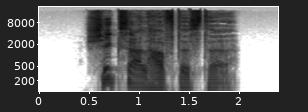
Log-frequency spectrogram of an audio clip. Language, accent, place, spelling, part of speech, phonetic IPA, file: German, Germany, Berlin, schicksalhafteste, adjective, [ˈʃɪkz̥aːlhaftəstə], De-schicksalhafteste.ogg
- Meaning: inflection of schicksalhaft: 1. strong/mixed nominative/accusative feminine singular superlative degree 2. strong nominative/accusative plural superlative degree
